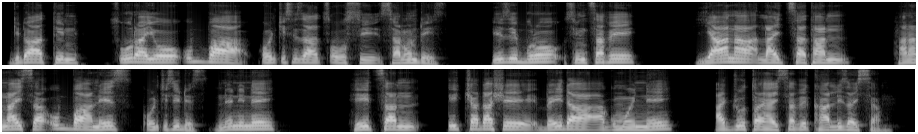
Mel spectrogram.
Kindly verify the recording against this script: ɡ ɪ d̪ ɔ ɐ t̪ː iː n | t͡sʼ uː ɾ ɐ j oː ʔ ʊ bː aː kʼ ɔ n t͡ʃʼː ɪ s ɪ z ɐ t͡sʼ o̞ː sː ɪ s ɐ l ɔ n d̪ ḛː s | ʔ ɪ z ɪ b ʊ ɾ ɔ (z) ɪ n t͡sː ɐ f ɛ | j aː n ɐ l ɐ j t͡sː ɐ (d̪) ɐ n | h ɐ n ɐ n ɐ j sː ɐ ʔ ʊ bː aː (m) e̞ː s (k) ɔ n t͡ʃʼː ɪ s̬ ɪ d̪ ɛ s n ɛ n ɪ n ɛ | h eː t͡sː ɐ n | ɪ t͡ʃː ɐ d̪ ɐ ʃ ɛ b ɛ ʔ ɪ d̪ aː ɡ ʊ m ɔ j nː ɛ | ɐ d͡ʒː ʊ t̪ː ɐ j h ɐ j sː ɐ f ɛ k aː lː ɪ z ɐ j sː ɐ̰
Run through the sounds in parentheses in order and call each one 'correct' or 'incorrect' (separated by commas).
incorrect, incorrect, incorrect, incorrect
